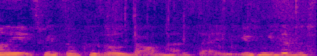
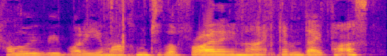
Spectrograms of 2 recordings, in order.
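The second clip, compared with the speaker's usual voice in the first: loud intro; 10 dB louder than usual. Real, not acted. Co-host doing podcast intro loudly.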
